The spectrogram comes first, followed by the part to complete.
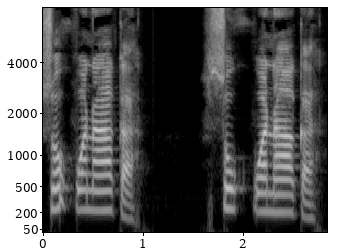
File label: "sohwvnakv", Muscogee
